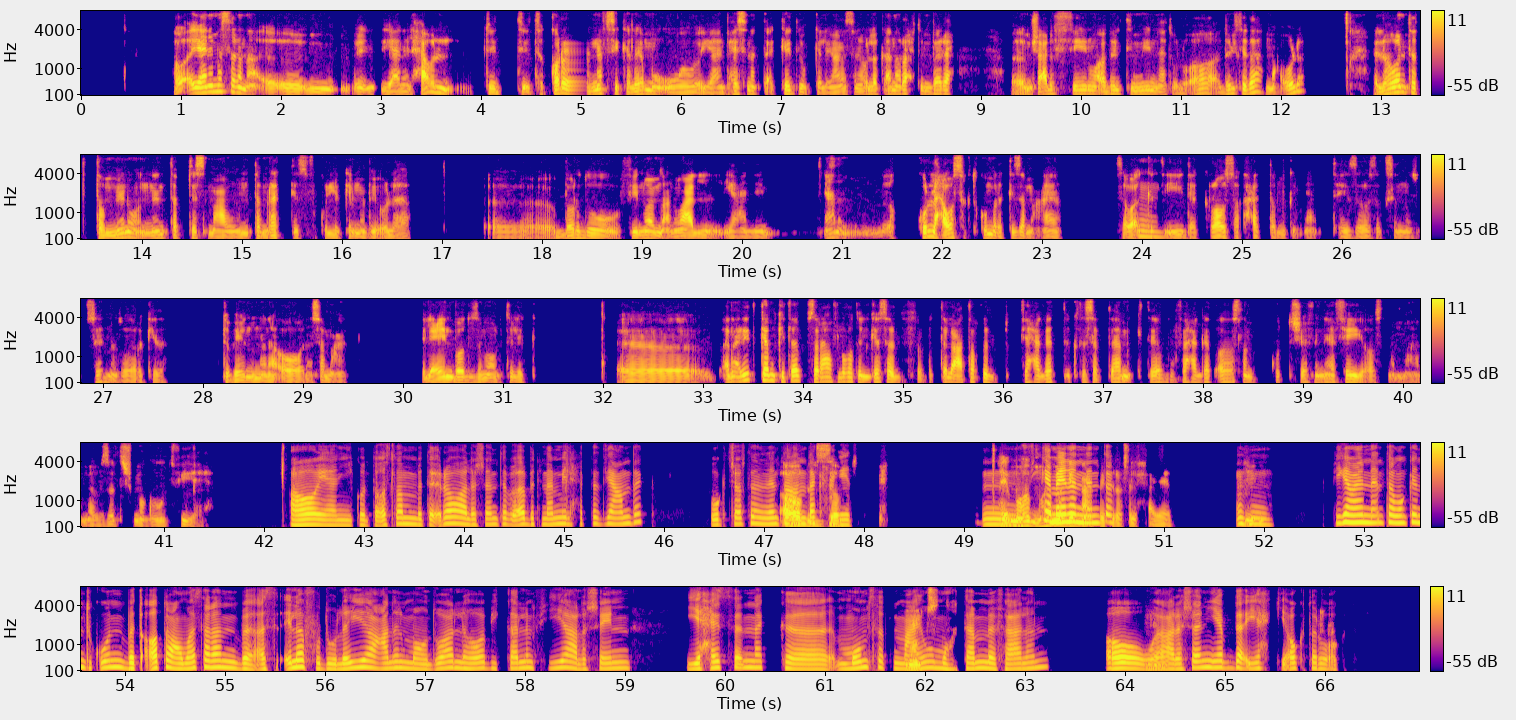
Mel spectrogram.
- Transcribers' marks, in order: tapping; other background noise
- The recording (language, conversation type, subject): Arabic, podcast, إزاي بتستخدم الاستماع عشان تبني ثقة مع الناس؟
